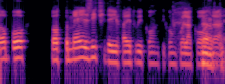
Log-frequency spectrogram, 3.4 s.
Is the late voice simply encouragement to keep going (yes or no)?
no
